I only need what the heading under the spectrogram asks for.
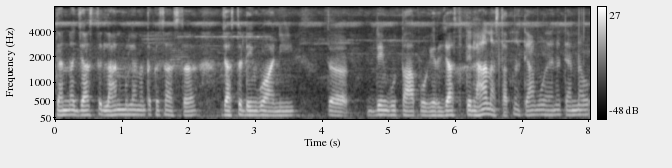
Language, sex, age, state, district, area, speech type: Marathi, male, 18-30, Maharashtra, Nanded, urban, spontaneous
